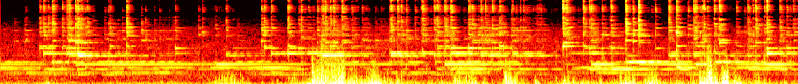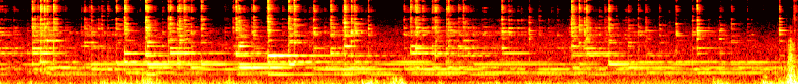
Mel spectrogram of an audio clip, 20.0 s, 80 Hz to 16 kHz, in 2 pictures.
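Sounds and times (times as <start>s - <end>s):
wind chimes ringing: 0.0s - 19.9s
wind rumbling on microphone: 0.0s - 19.9s.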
